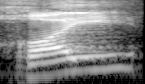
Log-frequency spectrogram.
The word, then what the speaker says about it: خير: Khay, the A sound, just like in وَاللَّيْلِ. I want you to enunciate the A.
